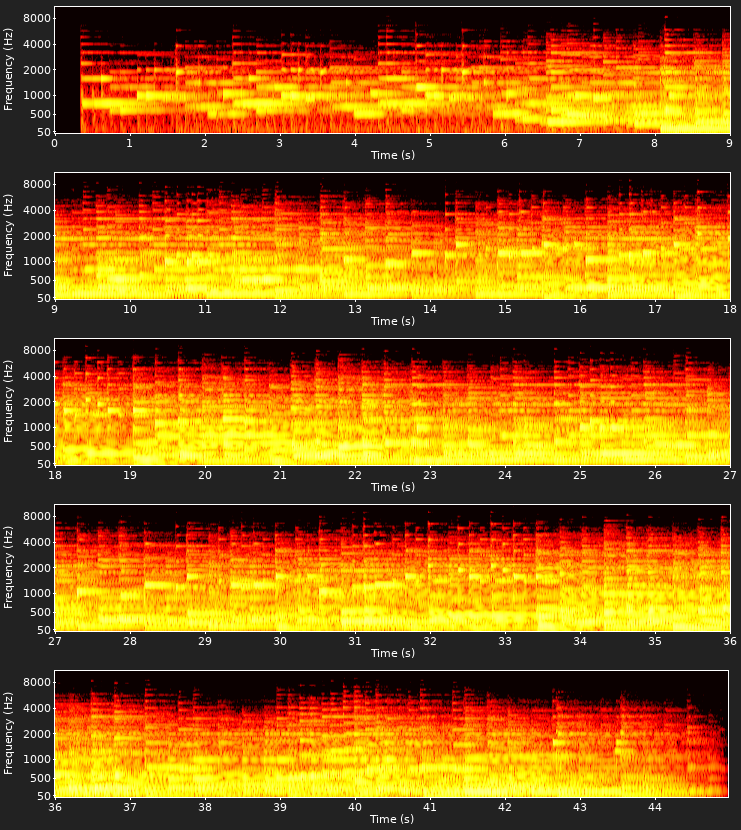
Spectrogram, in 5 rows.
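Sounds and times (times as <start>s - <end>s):
piano cover: 0.4s - 44.9s.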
